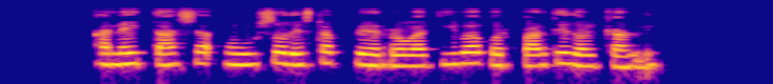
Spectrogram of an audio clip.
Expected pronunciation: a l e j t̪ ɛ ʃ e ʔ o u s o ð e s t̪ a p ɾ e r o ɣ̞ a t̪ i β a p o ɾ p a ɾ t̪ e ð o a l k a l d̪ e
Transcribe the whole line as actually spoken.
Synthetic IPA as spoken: a l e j t̪ a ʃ a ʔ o u s o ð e s t̪ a p ɾ e r o ɣ̞ a t̪ i β a p o ɾ p a ɾ t̪ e ð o a l k a l d̪ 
